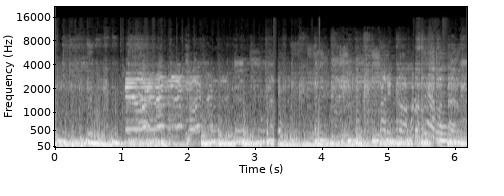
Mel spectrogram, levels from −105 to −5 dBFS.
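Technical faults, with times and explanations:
3.27 to 3.36 s, burst of packet loss: about 60 ms of audio never arrived in time, so the receiver extended the preceding sound for roughly 63 ms while fading it, then jumped ahead. One sustained, dimming patch with a skip distinguishes it from brief smears.
3.84 to 3.89 s and 3.95 to 3.99 s, short concealed packet loss: two separate holes of about 20 ms each were bridged by continuing the last sound, then blended back, heard as quick smears or wobbles. At the first, a further 10 ms was dropped to catch up.
5.37 to 5.90 s, repeated packet loss (robotic sound): four gaps in about half a second, the longest 76 ms, left roughly a quarter of the stretch patched and about 140 ms missing. Repeated patching close together gives a choppy texture rather than one isolated glitch.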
